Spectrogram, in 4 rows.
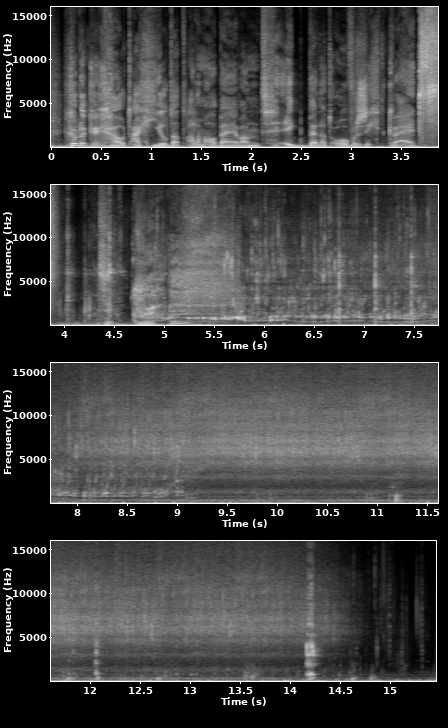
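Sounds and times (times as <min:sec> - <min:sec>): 
speech: 0:00.2 - 0:05.6
fizzing of effervescent tablets in water: 0:03.7 - 0:15.3
effervescent tablets splashing into water: 0:03.8 - 0:14.8.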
